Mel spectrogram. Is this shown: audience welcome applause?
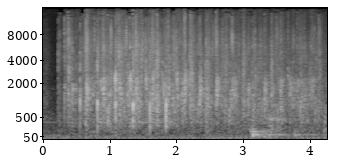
yes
